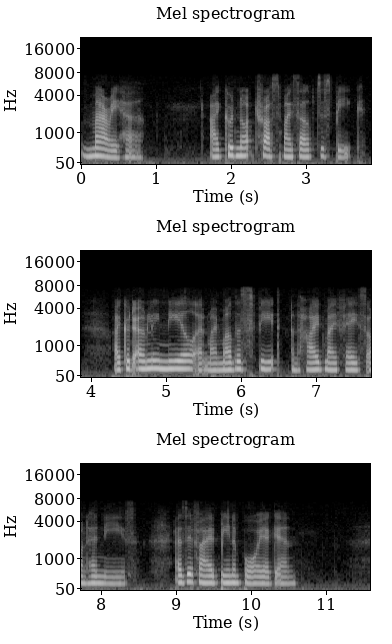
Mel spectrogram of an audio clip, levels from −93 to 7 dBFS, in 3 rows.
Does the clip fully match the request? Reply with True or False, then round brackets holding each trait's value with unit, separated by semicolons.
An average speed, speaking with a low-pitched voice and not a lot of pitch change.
False (165 wpm; 190 Hz; 2.3 semitones)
